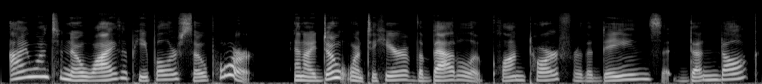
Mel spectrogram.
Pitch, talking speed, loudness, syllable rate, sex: 215 Hz, 205 wpm, -19 LUFS, 4.6 syllables/s, female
